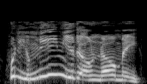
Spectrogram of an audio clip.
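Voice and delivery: high, frantic outrage; wild cry. A narrator's reading. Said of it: "he cried wildly".

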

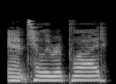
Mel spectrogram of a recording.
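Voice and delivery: ordinary delivery

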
